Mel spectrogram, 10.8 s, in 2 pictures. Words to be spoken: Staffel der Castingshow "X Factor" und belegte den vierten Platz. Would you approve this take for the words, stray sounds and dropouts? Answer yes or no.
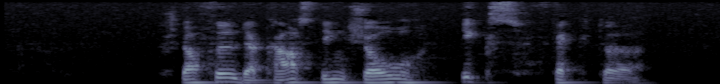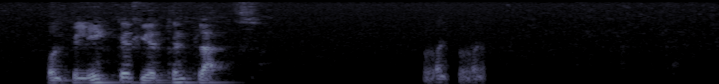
no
